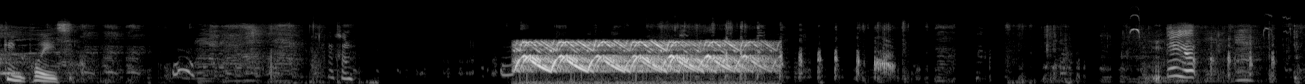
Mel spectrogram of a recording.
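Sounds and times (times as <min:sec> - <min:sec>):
electronic siren yelping: 0:05.1 - 0:07.8.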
